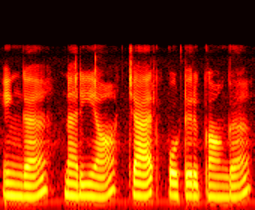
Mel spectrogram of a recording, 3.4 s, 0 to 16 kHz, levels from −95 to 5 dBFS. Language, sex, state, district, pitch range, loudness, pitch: Tamil, female, Tamil Nadu, Nilgiris, 160-185 Hz, -18 LUFS, 170 Hz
